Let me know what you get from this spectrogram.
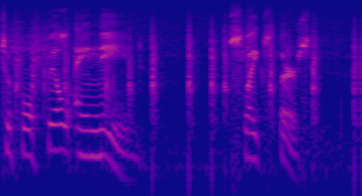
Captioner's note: chalk tapping slate board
